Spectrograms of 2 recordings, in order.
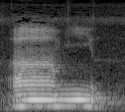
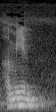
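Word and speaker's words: آمين: riwayat manaun juga Iya cukup kita ucapkan apa Amin Iya itu pengucapan yang benar a dua ketuk Min boleh diucapkan sampai enam ketuk ya Kenapa karena itu disebut dalam ilmu tajwid apa Mad Arid lisukun iya yang salah itu Amin kalau Amin artinya beda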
